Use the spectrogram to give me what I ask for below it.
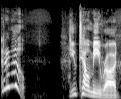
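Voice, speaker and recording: A man's voice: a little high, huge pitch swings, a little slow, dry recording, studio quality. A man co-hosting a podcast, talking casually about films in an informal, sweary way. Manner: informal, profane. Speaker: podcast co-host. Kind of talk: casual film review chat.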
